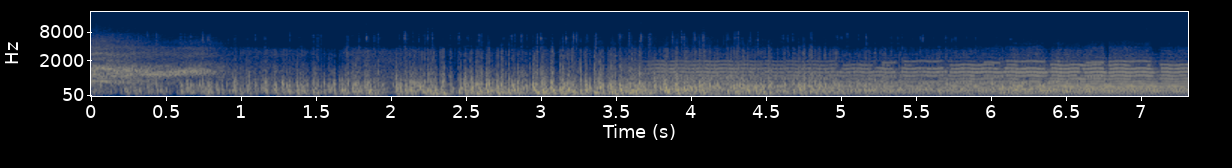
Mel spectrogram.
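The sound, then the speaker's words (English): A cattle stampede thunders in a dense, continuous rumble of pounding hooves that stays loud throughout, with a steady droning tone joining in partway through, as someone shoots at the cattle and turns them around. No one speaks. “Somebody's down there with the cattle, shooting at them, turning them around.”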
